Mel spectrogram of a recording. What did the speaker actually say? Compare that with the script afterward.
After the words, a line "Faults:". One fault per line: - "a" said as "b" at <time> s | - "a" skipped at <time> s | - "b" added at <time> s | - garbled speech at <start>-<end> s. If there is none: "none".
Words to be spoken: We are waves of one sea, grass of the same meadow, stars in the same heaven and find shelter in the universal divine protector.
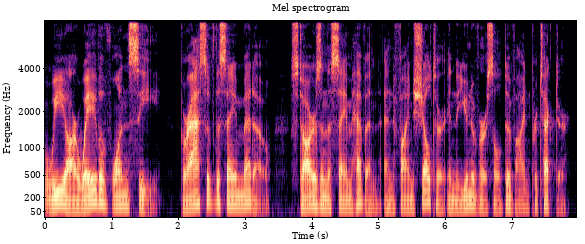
We are wave of one sea, grass of the same meadow, stars in the same heaven and find shelter in the universal divine protector.
Faults:
- "waves" said as "wave" at 0.5 s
